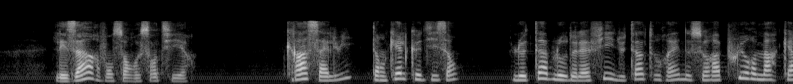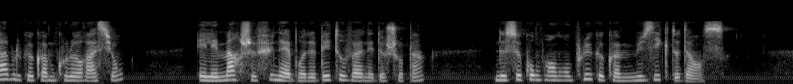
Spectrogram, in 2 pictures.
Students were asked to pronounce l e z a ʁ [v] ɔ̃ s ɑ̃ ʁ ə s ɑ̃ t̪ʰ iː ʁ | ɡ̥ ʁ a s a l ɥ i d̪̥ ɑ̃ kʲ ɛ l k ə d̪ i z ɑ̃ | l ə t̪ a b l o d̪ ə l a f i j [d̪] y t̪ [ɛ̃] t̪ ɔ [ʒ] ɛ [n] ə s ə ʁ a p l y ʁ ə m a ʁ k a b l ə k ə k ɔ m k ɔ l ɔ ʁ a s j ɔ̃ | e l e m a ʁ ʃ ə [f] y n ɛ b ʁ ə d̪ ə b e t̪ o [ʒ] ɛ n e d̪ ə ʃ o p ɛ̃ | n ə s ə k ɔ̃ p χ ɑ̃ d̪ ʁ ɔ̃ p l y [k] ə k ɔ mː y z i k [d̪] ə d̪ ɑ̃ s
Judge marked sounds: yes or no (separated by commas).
yes, yes, yes, no, yes, yes, no, yes, yes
